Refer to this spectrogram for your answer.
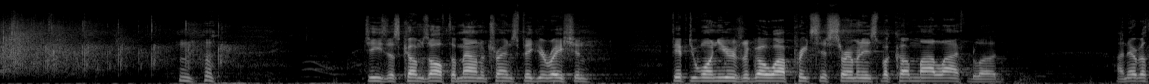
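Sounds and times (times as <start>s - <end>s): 
audience clapping: 0.0s - 2.8s
speech: 1.8s - 2.4s, 3.7s - 6.0s, 6.7s - 10.1s, 11.2s - 11.4s.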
